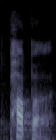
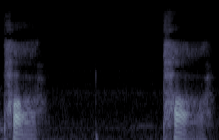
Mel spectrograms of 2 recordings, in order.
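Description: First: It is said smoothly in one go. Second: It is said haltingly with a break.

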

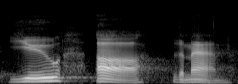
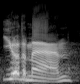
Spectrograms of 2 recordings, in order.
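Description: First: It is said accusingly, as a charge. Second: It is said admiringly, as praise.

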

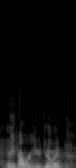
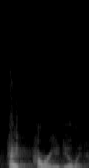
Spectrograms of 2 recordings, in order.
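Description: First: It sounds like a casual, passing greeting. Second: It sounds like a sincere, caring question.

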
